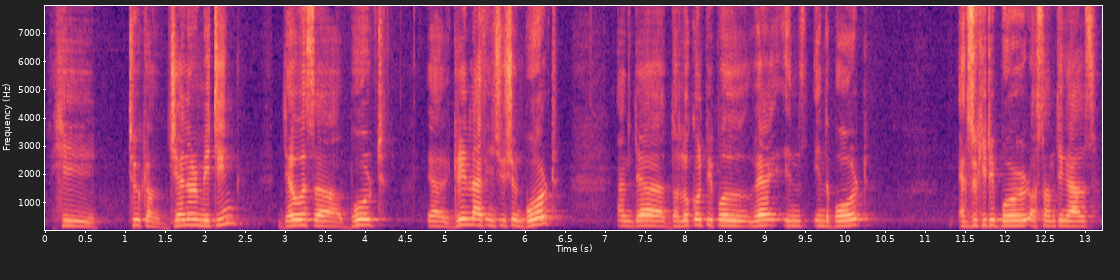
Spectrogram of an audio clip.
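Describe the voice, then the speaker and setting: A woman minister from Sikkim, India, giving a personal testimony talk, acting out dialogue with frequent laughs and halting restarts. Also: on the low side, dark tone. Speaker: Buddhist minister.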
